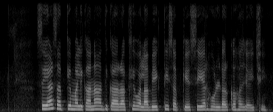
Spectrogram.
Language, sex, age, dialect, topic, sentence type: Magahi, female, 60-100, Western, banking, statement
